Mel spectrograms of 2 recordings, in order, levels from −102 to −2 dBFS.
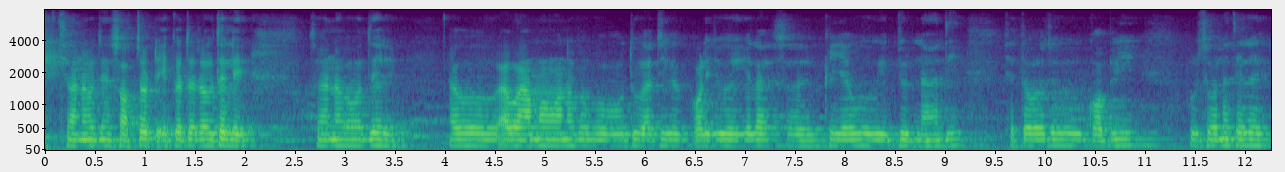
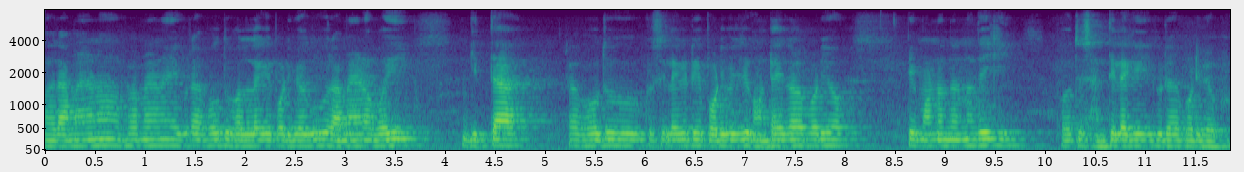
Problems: background sounds at intervals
